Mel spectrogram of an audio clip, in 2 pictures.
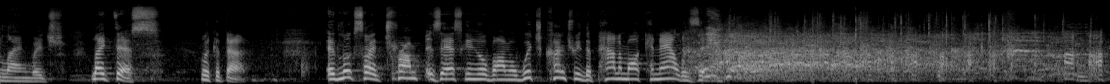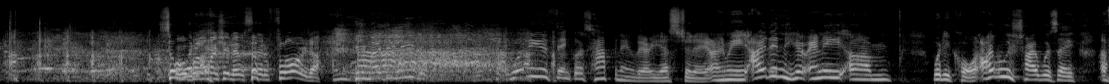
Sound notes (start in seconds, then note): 11.4 laughter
